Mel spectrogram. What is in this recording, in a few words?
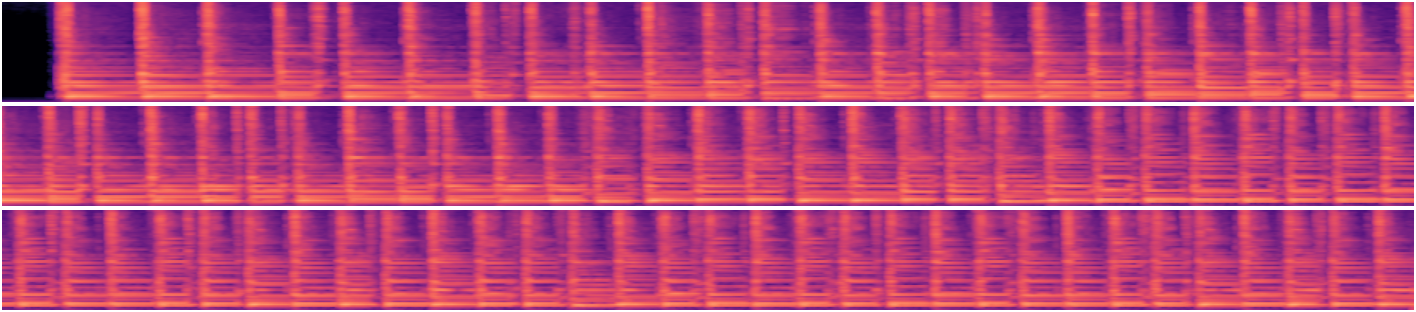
Khalyk kuyi Kui; Kui kojan bol moldan bol kui toren bol karan bol barine de bir olim; B. Basigaraev; bakyt basygarayev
